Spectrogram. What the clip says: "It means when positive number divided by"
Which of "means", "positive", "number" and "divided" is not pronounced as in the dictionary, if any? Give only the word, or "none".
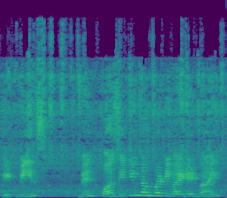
means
